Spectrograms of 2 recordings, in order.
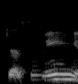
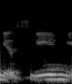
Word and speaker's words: Yasmine: And a lot of people are always like asking me how to pronounce my name, but my parents don't even agree on how to pronounce my name. So Jasmine, Yasmine, Yasmin, etc. all work because I don't know. I don't really know what it's supposed to be.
